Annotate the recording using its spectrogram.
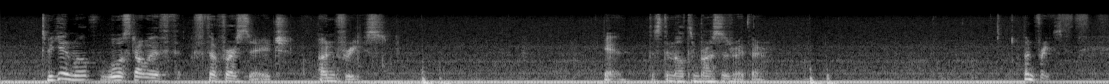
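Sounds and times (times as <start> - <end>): loud low hum: 0.0 - 11.0
low bump: 4.0 - 4.8, 8.0 - 8.6.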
